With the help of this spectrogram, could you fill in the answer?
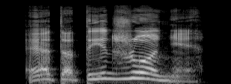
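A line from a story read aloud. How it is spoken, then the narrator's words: Squeaky voice. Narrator (Russian): пропищал он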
